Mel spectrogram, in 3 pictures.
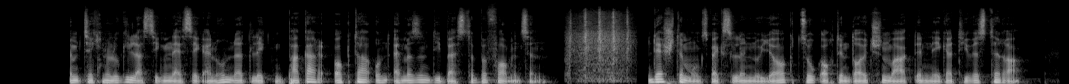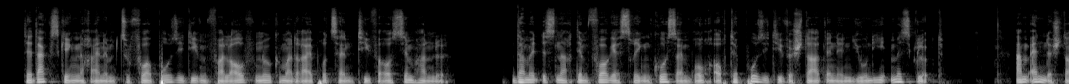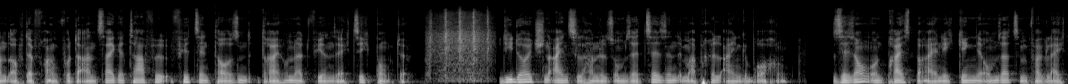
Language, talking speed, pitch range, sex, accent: German, 145 wpm, 80-100 Hz, male, German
